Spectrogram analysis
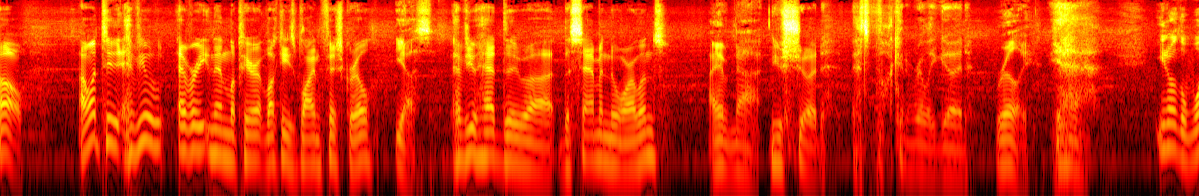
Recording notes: We record on a Sunday night at the Stumble Inn.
